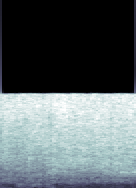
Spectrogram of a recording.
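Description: Steaks laid onto a hot pan sear with a steady, loud sizzling hiss that holds evenly for the whole second, with no voices over it.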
